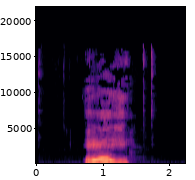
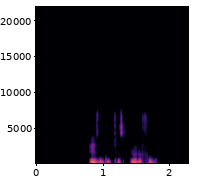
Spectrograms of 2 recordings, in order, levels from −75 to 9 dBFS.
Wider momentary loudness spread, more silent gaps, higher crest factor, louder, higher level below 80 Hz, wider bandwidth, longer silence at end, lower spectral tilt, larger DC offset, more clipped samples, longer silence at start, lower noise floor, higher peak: first, 15 LU vs 12 LU; neither; second, 16 dB vs 22 dB; first, -14 LUFS vs -32 LUFS; about the same, -68 dBFS vs -72 dBFS; first, 16.5 kHz vs 7.6 kHz; first, 0.85 s vs 0.5 s; second, -2.5 dB/octave vs -7.5 dB/octave; neither; neither; about the same, 0.75 s vs 0.8 s; second, -60 dBFS vs -84 dBFS; first, -2 dBFS vs -12 dBFS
